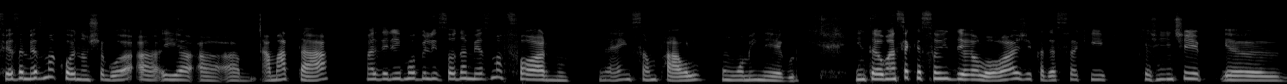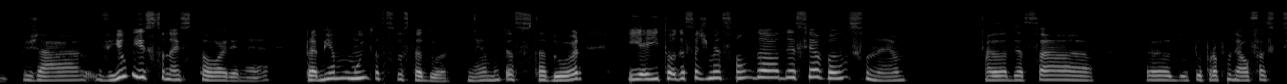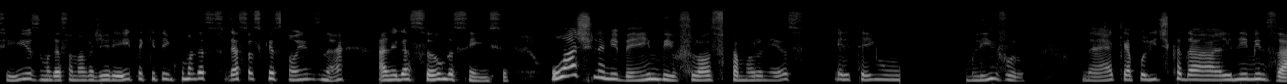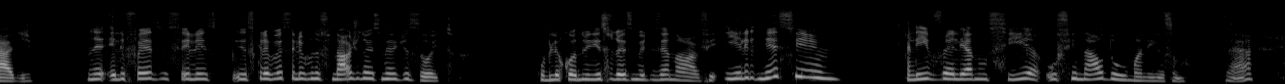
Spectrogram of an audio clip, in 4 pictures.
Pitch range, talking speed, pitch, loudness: 200-260 Hz, 140 wpm, 230 Hz, -35 LUFS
